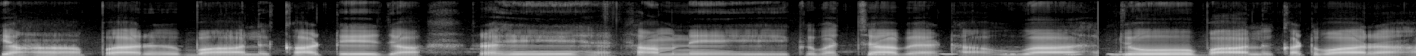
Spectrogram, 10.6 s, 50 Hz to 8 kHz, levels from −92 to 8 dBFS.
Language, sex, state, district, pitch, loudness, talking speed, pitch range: Hindi, male, Uttar Pradesh, Jalaun, 100 Hz, -19 LUFS, 95 wpm, 90-100 Hz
